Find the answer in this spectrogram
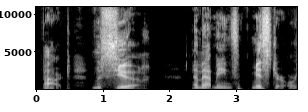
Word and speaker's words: monsieur: Thank You moose yeah Monsieur now this one's a little tricky cuz you see that Oh in there but it's silent we just say the seer powered Monsieur and that means mr.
